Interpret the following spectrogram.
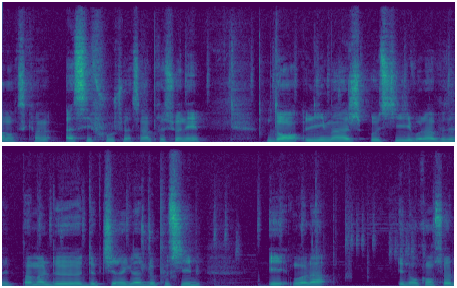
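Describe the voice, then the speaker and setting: A man's voice: medium pitch, warm tone. A man presenting a product review vlog in a chatty way, with frequent fillers. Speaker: tech reviewer.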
